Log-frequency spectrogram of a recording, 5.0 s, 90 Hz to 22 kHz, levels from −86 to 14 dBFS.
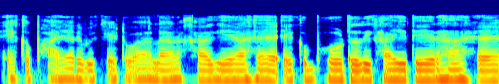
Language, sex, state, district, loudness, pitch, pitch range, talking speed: Hindi, male, Jharkhand, Deoghar, -15 LUFS, 115 Hz, 115-120 Hz, 145 wpm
